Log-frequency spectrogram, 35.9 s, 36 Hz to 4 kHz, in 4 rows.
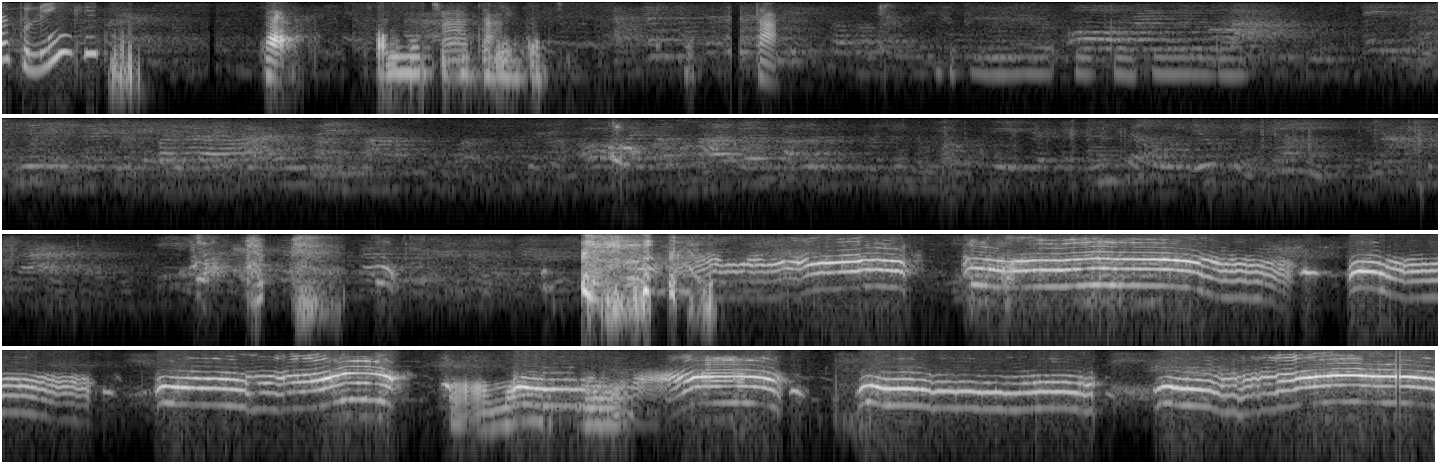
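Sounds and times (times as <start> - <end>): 
speech: 0.0 - 0.8, 1.6 - 3.6, 4.3 - 5.0
small baby crying: 22.2 - 35.8.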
